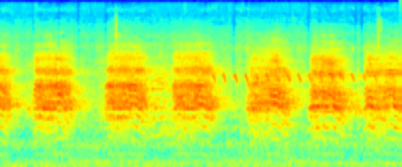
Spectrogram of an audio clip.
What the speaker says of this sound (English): in case you're wondering who our noisy neighbors are, those are the Hyacinth Macaws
